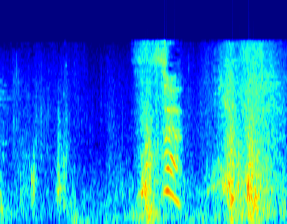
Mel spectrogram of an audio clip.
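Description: A sword swings with a sharp whoosh and a ringing slash.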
